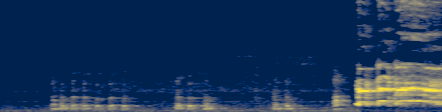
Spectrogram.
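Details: Rooster giving a few short, low clucking bursts in groups, then breaking into a loud, harsh, strained crow held to the end.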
